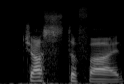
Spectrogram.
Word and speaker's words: JsTIfied: and we're going to type in justified but it's spelled this weird way javascript t i f i e d so it's a javascript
